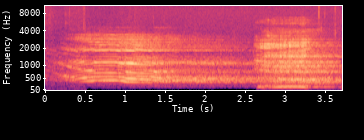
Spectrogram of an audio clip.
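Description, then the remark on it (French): A red deer stag bellows in one long, deep, drawn-out roar that shifts midway into a louder, rougher groan, slightly echoing, with no talking. “Je suis le cerf, brama l'animal.”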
